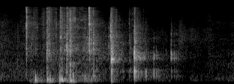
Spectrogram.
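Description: Plastic toy lightsabers being handled: a quick run of clicks and rattles for about a second, fading near the end.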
